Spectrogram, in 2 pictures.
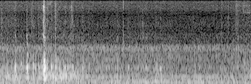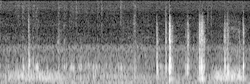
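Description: Faint crackling and a few sharp clicks near the end, coming through a suitcase record player's small speakers at low volume as the pins of its newly fitted ceramic cartridge are touched. It is a quick test that the cartridge and its wiring pass signal, and it sounds like it is working.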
